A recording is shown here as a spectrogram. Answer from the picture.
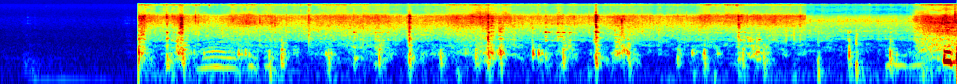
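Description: Sun-dried bottle gourd and chickpeas sizzling in hot oil in a metal pan while a metal skimmer stirs them, scraping and clicking against the pan. The sound starts abruptly about a second and a half in.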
